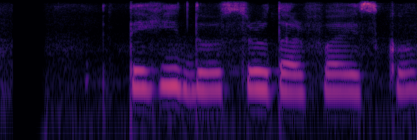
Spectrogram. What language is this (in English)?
Nepali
